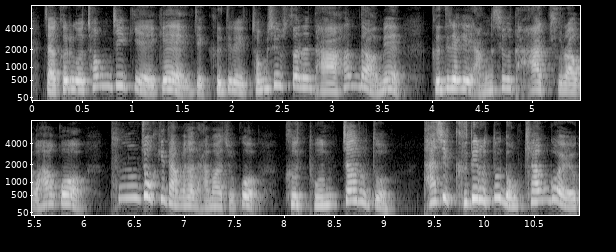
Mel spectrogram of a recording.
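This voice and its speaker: Animated woman retelling Bible stories. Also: fairly high pitch. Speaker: Bible teacher. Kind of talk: lively Bible storytelling. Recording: dull lo-fi sound.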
